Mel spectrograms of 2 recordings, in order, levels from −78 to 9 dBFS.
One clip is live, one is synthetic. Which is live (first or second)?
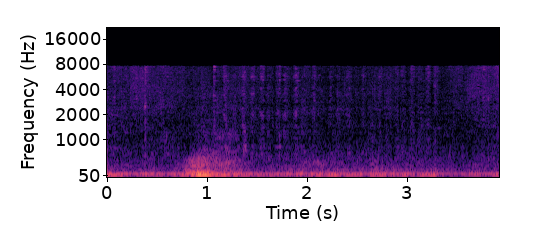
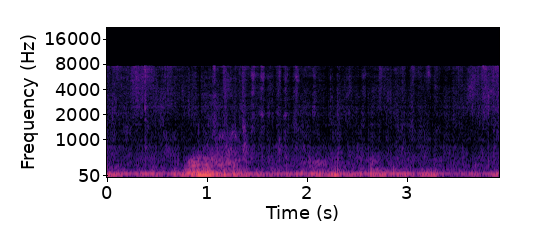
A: first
